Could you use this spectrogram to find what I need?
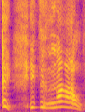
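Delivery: ordinary talk, nothing marked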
